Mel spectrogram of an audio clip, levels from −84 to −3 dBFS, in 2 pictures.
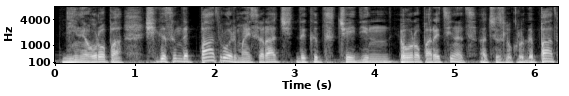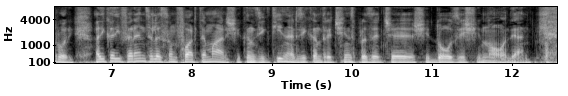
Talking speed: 170 wpm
